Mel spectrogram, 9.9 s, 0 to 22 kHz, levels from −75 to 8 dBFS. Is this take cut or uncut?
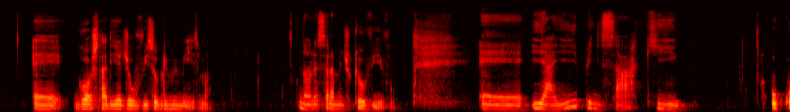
uncut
